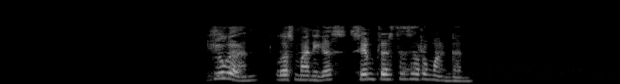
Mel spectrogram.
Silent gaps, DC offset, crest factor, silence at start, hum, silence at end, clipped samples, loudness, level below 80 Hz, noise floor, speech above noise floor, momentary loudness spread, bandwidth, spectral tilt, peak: none; under 0.1%; 22 dB; 2.05 s; none; 1.5 s; under 0.1%; -32 LUFS; under -90 dBFS; -73 dBFS; 40 dB; 13 LU; 6.4 kHz; -0.5 dB/octave; -14 dBFS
